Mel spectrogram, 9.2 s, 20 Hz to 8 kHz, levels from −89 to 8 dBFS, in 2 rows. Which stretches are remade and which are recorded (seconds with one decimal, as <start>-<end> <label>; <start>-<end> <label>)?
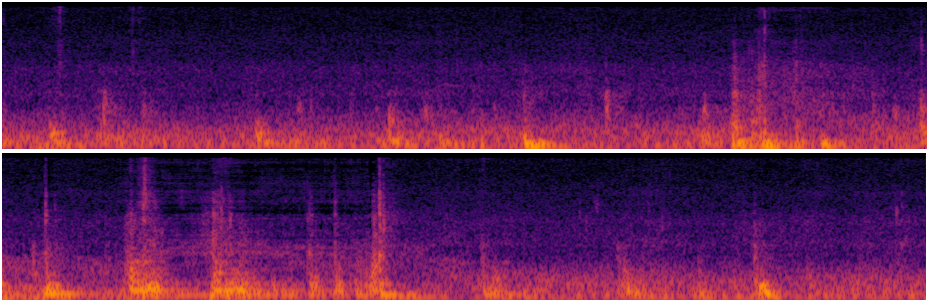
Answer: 0.0-5.2 recorded; 5.2-6.5 remade; 6.5-9.2 recorded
